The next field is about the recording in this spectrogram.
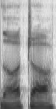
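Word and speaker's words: Nezha: So then Prince Nada confronts Wukong, who's like, what are you? Well, the Chinese call him Naja, but I don't know where this Nata pronunciation came from.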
